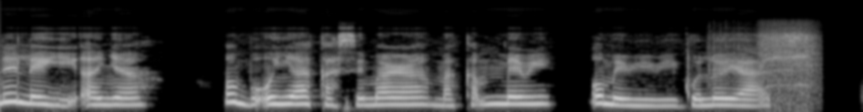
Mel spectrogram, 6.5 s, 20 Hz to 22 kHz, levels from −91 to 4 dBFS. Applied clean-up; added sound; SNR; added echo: none; Camera; 12 dB; none.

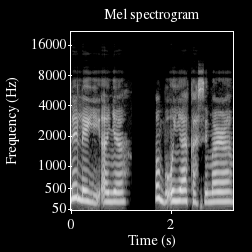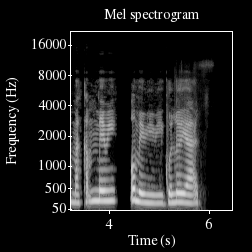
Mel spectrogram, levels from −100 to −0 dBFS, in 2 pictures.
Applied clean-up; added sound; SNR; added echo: neural mask model Resemble Enhance denoiser.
